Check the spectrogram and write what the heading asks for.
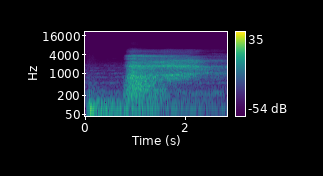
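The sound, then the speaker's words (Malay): A voice imitates a breathy exhale right at the microphone, like someone breathing into the right ear, a single long airy rush of breath following a brief low rumble, loud and intimate with no words. “Lepas tu, aku dengar dan rasa seperti ada orang bernafas di telinga kanan aku macam gini.”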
